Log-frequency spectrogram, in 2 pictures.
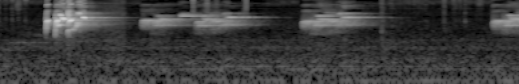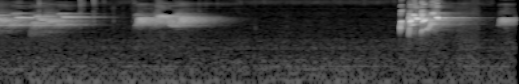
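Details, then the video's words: European goldfinch singing tiwawati-style phrases: a sharp jangling opening burst, then several short buzzy, twittering trill segments separated by brief silences, ending with another loud ringing burst; clean recording with no other sounds. "مقنين(حسون) تيواواطي ليباساد"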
